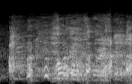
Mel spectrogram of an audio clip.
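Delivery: slow, loud, laughing. Real, not acted. Comic mocking the listener while laughing. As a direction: laugh through the punchline.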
